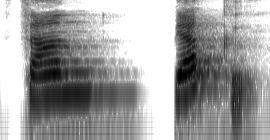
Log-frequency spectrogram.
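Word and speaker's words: 三百: the p sound and in 300 there's a b sound sun pyaku okay i hope this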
